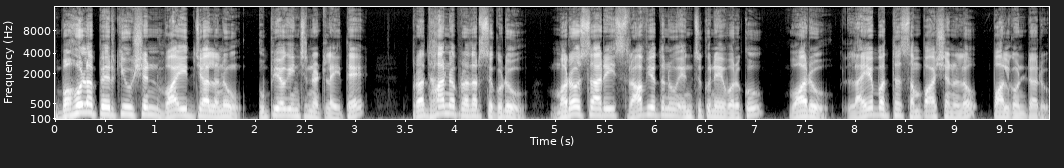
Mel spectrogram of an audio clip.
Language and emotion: Telugu, neutral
